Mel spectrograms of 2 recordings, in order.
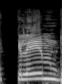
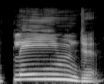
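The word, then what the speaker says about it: claimed: Each of them, each মানে হচ্ছে প্রত্যেকেই, অফ মানে অফ দেম মানে হচ্ছে তাদের মধ্যে, তাদের মধ্যে প্রত্যেকেই ক্লেমড মানে দাবি করেছিল। এটার উচ্চারণটা ক্লেমড নয়, ক্লেইম, ক্লেইমড।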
